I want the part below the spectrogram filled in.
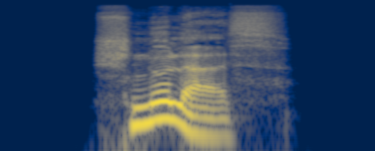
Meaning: genitive singular of Schnuller
- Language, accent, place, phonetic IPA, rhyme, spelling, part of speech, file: German, Germany, Berlin, [ˈʃnʊlɐs], -ʊlɐs, Schnullers, noun, De-Schnullers.ogg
